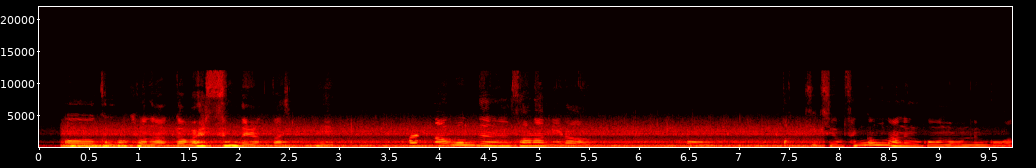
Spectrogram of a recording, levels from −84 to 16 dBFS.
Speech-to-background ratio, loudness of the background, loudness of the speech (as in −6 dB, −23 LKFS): 5.5 dB, −33.0 LKFS, −27.5 LKFS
